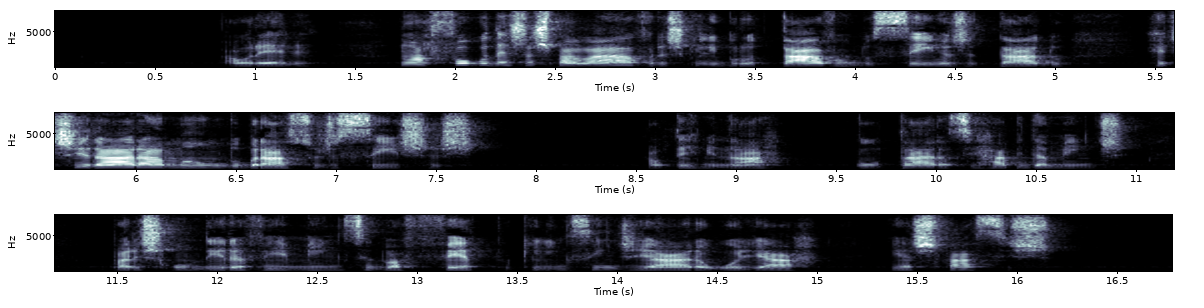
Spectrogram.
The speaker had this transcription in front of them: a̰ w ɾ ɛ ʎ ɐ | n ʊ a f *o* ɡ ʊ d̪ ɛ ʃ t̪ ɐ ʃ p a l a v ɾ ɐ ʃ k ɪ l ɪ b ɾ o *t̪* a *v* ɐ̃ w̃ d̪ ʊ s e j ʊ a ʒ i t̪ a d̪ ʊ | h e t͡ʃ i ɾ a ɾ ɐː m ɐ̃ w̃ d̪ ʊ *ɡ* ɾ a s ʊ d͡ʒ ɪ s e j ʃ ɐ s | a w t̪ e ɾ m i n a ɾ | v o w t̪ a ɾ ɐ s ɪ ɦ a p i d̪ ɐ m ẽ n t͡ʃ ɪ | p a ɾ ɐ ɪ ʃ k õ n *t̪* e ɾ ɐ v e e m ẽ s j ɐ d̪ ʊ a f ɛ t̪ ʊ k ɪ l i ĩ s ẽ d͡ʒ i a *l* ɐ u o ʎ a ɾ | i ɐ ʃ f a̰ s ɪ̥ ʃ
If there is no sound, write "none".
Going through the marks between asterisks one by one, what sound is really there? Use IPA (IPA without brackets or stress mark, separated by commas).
o, t̪, v, b, d̪, ɾ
